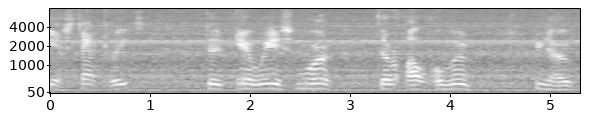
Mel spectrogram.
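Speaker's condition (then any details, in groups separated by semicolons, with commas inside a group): Cerebral palsy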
